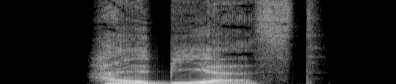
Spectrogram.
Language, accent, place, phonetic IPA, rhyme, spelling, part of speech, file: German, Germany, Berlin, [halˈbiːɐ̯st], -iːɐ̯st, halbierst, verb, De-halbierst.ogg
- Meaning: second-person singular present of halbieren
